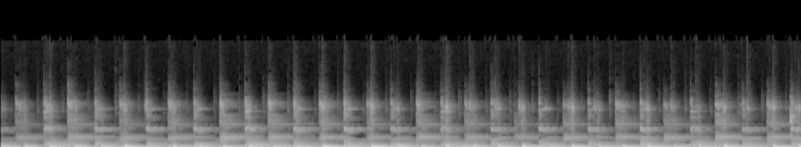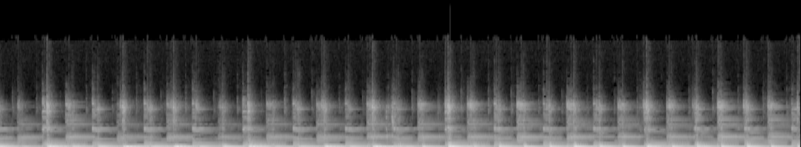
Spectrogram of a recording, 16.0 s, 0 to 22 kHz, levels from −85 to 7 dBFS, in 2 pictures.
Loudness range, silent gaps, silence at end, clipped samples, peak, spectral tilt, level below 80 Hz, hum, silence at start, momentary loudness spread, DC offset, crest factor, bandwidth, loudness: 3 LU; none; 0 s; under 0.1%; 0 dBFS; -5 dB/octave; -50 dBFS; none; 0 s; 5 LU; under 0.1%; 16 dB; 11 kHz; -16 LUFS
